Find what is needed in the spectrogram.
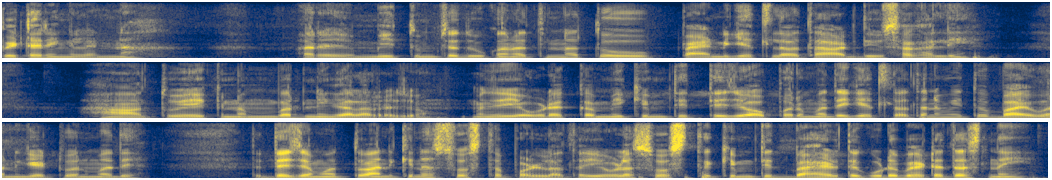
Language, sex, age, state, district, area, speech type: Marathi, male, 45-60, Maharashtra, Akola, urban, spontaneous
